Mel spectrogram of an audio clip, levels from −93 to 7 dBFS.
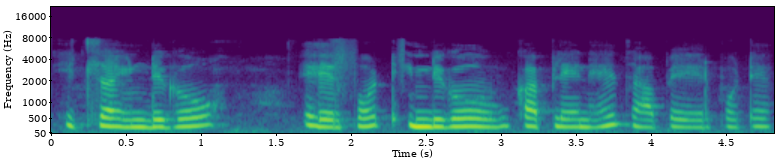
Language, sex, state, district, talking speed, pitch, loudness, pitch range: Hindi, female, Delhi, New Delhi, 150 wpm, 245 Hz, -14 LUFS, 230-255 Hz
